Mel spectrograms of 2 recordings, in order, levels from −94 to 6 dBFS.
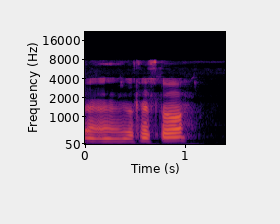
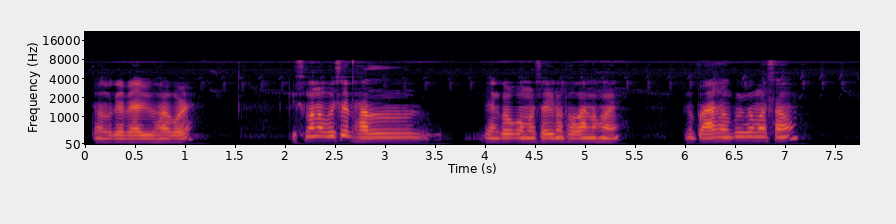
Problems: background sounds at intervals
